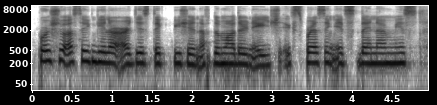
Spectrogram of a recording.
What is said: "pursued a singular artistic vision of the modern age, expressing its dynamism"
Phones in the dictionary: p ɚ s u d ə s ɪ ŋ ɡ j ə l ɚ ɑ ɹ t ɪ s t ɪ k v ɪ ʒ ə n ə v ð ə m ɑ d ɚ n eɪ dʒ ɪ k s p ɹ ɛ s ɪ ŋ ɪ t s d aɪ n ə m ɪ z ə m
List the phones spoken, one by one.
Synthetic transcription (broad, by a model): p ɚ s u ə s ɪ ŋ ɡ j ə l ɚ ɑ ɹ t ɪ s t ɪ k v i ʃ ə n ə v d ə m ɑ d ɚ n eɪ dʒ ɪ k s p ɹ ɛ s ɪ ŋ ɪ t s d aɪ n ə m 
